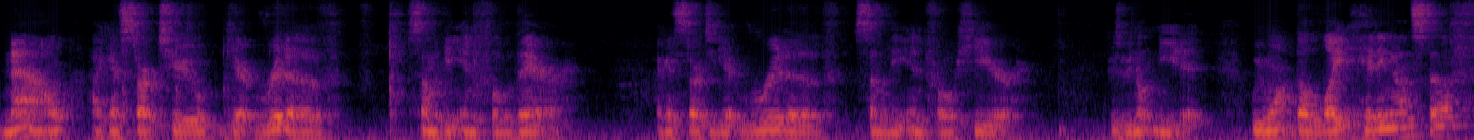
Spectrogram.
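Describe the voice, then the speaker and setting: Room echo can be heard around the speech. It goes at a moderate pace, its intonation fairly even. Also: man, fairly low pitch for a man. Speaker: artist. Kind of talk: drawing tutorial. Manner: casual, with fillers.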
